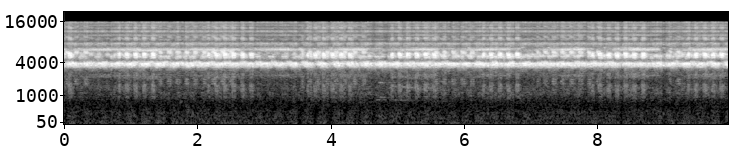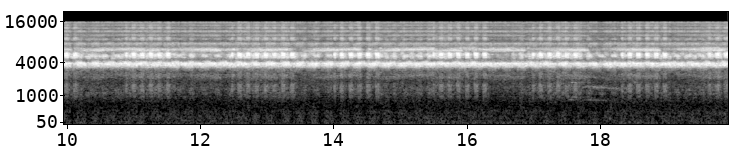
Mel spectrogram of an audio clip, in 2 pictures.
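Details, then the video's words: Toward dawn in autumn, a Japanese garden rings with many singing insects: steady high-pitched trilling joined by rhythmic pulsing chirps, quick and even, with no pauses throughout. "Autumn Insects voice Towards dawn"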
